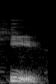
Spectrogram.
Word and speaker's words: 火: Some fire type moves do use hi, but they use a different reading so it sounds like ka instead of hi.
